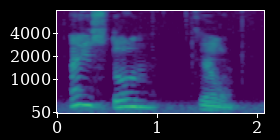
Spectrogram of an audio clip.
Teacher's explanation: у слова нет ударения, оно произносится вместе со следующим. Эйстон теон.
